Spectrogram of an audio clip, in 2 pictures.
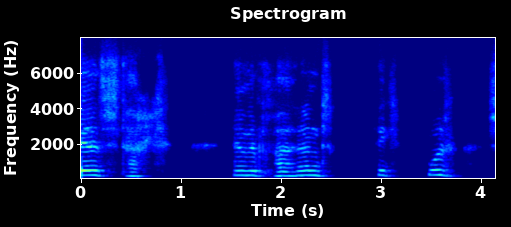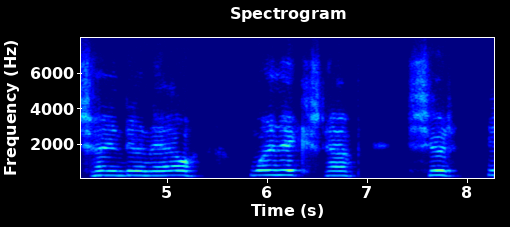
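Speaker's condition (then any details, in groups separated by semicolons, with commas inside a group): Cerebral palsy; spasticity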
